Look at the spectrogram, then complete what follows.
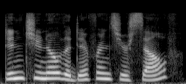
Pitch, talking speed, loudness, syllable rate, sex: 250 Hz, 195 wpm, -15 LUFS, 5.5 syllables/s, female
